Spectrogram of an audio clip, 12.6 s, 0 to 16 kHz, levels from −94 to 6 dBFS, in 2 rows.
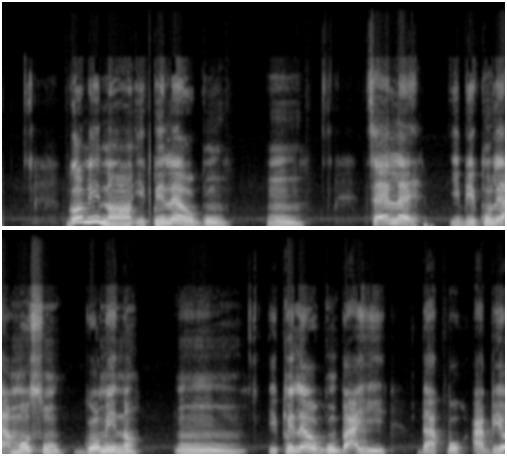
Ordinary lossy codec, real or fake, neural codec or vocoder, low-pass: Opus, 32 kbps; real; none; 14.4 kHz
